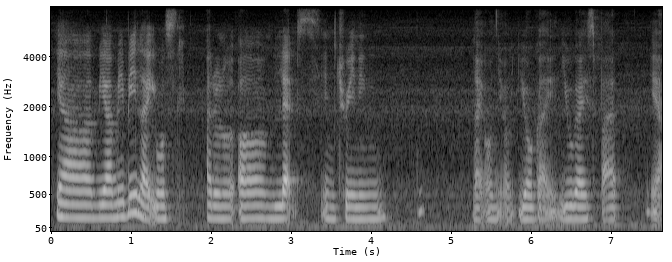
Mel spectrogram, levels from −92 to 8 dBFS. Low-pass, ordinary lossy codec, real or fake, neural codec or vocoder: none; none; real; none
